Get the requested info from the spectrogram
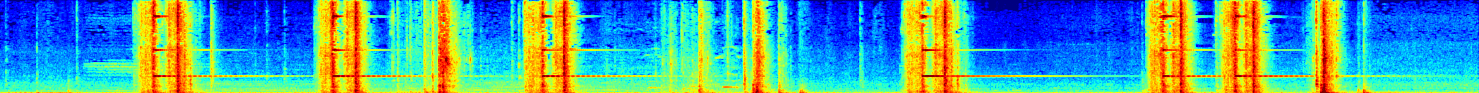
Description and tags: Cash Register,Sale Sound, old shop.stereo
Old cash-register open and close the sound of successful sale played a few times, little background sounds from the street nearby but rather clean.
Recorded using pair of cardoid condensers X/Y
